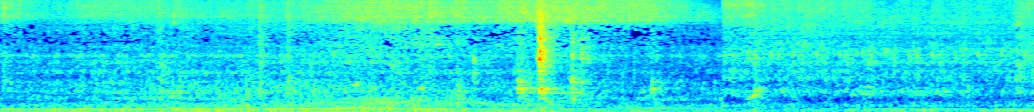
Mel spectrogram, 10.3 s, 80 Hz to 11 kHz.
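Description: Diesel engine of a Caterpillar 313D tracked excavator running under load as the machine drives up onto a truck's tilted steel flatbed. The engine note rises a little around three to four seconds in, and there is one sharp knock a little after five seconds.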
